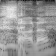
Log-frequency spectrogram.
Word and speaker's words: sauna: How do I say sauna? Sauna. I think that's how the Finnish say it.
